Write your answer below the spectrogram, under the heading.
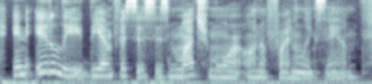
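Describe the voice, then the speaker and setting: With a dark, mellow tone and vocal fry, a woman speaks at a medium pitch and moderate pace with lively intonation, in audible room echo. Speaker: international office staff at a university. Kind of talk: interview. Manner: articulate, measured.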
